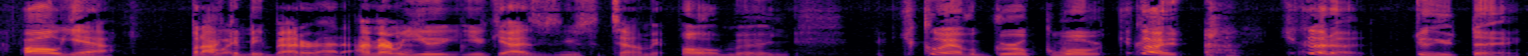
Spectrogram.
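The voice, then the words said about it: Imitates another person's voice. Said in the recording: “Who's that an impression of? ... your brother.”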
